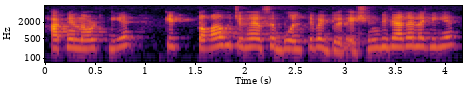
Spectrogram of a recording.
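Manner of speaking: usual speaking voice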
